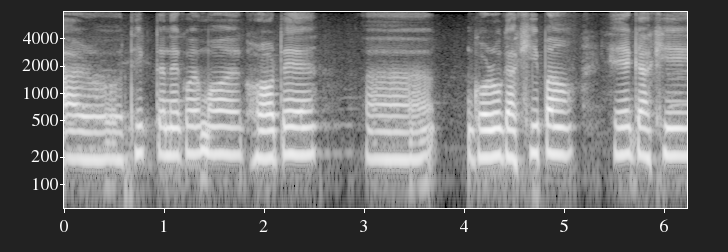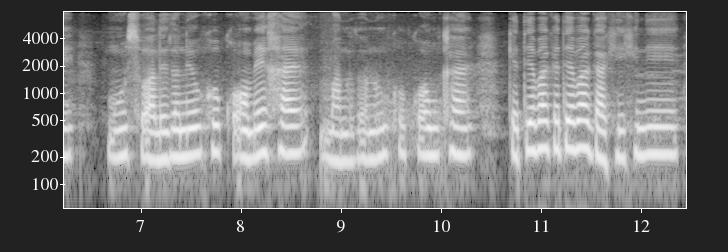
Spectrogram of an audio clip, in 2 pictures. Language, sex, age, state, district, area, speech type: Assamese, female, 45-60, Assam, Dhemaji, rural, spontaneous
